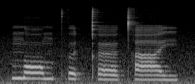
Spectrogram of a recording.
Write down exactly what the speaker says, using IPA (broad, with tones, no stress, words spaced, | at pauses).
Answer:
n̪ɔː˧mpʰɵ˧t̚ pʰœː˧t̪ʰaː˧j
